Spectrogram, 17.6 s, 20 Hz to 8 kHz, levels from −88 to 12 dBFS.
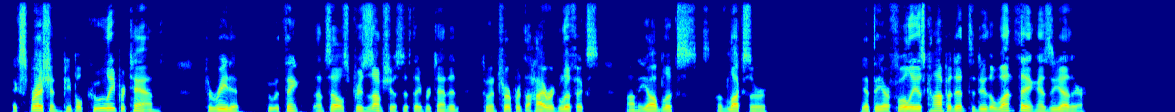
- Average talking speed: No, slow, 130 wpm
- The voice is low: Yes, low, 120 Hz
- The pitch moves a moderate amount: Yes, average, 4.3 semitones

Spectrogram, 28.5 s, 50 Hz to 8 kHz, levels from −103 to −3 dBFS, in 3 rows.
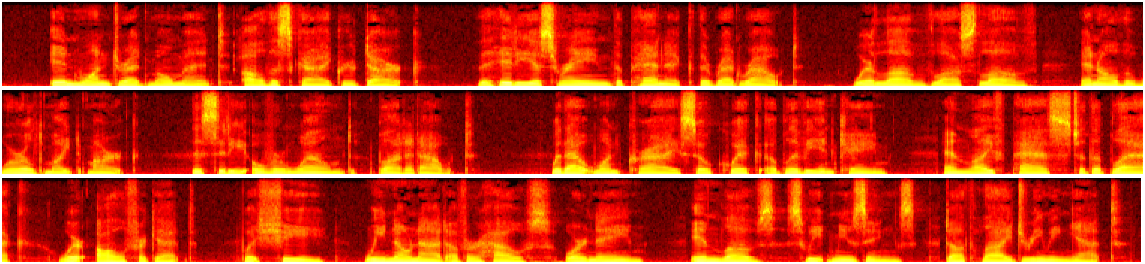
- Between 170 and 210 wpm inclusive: No, average, 140 wpm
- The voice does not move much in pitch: Yes, narrow, 2.0 semitones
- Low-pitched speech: No, medium, 180 Hz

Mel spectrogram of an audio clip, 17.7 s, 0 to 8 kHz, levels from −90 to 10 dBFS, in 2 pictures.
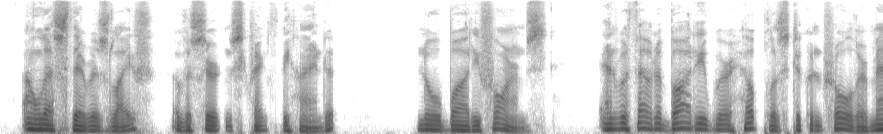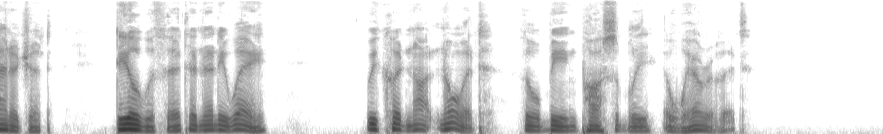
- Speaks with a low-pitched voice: Yes, very low, 95 Hz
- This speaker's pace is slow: No, average, 145 wpm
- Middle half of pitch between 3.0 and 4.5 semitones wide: Yes, average, 4.2 semitones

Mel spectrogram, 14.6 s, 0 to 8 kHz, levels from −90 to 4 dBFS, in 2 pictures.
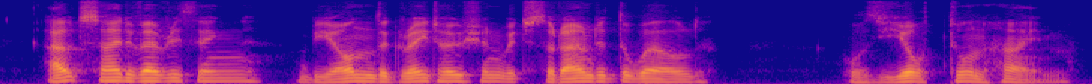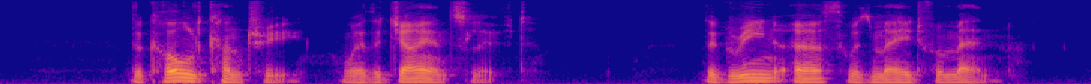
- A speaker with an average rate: No, slow, 110 wpm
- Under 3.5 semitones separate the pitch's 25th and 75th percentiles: No, average, 3.9 semitones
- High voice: No, low, 105 Hz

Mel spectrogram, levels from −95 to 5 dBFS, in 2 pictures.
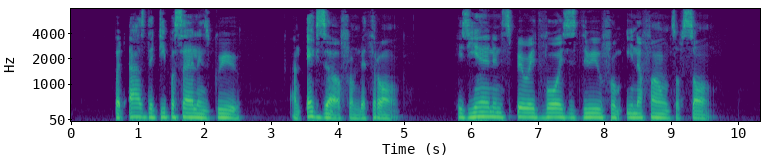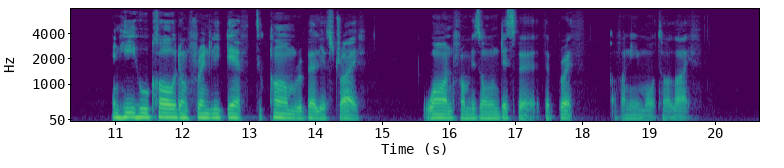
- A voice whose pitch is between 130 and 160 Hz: No, low, 105 Hz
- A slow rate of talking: Yes, slow, 125 wpm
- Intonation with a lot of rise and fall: No, average, 3.3 semitones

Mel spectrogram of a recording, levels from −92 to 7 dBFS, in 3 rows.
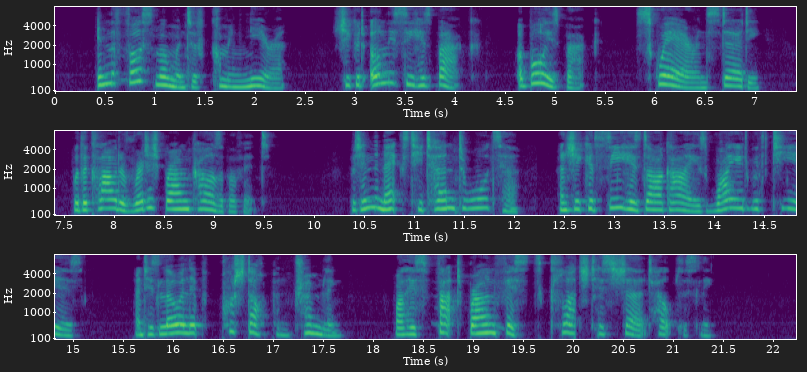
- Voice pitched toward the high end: Yes, very high, 270 Hz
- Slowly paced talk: No, average, 165 wpm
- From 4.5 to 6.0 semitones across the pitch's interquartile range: No, average, 4.1 semitones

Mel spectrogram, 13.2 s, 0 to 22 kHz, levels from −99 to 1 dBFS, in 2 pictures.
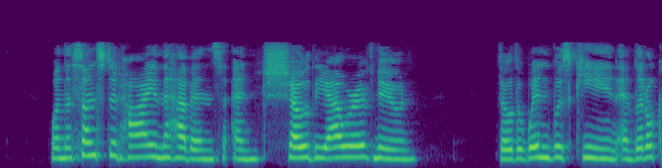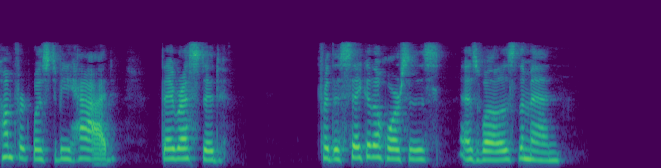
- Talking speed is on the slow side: No, average, 175 wpm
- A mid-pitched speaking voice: No, high, 235 Hz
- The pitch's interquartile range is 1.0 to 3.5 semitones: Yes, average, 2.7 semitones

